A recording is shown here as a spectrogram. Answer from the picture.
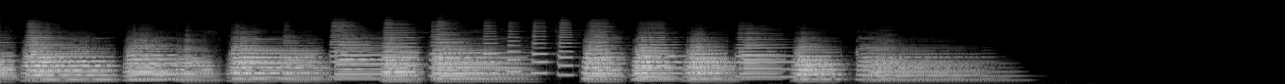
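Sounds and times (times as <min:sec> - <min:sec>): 
ensemble playing tutti: 0:00.0 - 0:10.3.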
